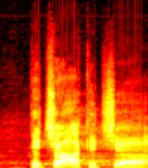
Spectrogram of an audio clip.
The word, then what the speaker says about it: PechaKucha: So, PechaKucha. I think we heard how to pronounce it earlier.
